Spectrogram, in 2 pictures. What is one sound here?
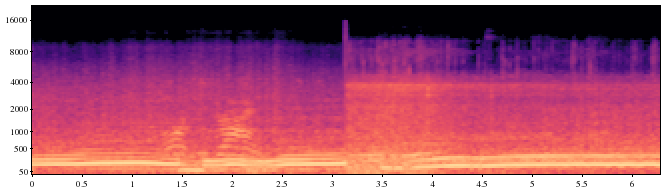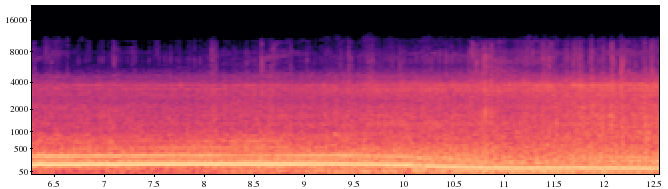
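Tyres crunch over a dirt track.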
